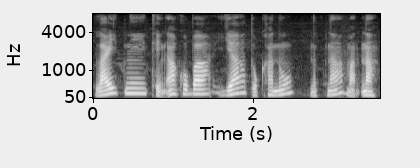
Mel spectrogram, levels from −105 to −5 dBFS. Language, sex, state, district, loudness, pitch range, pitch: Garo, male, Meghalaya, West Garo Hills, -21 LUFS, 130-180 Hz, 155 Hz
